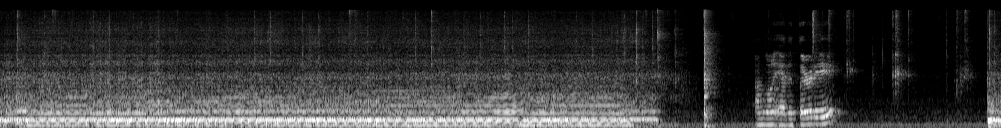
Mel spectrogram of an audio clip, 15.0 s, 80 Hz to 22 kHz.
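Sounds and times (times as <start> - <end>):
electric mixer running: 0.0 - 10.1.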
